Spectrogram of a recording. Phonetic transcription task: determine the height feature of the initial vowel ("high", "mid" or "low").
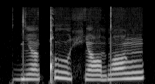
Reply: low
